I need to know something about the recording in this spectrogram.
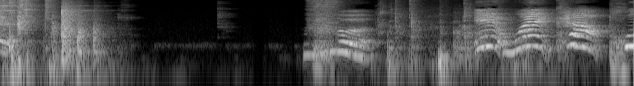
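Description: A Beyblade launch: a burst of sharp clicks and clatter as the spinning top is ripped from its launcher and hits the wooden table, dying away after about a second. After a short quiet gap, a child makes long wordless vocal sounds that slide up and down in pitch.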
